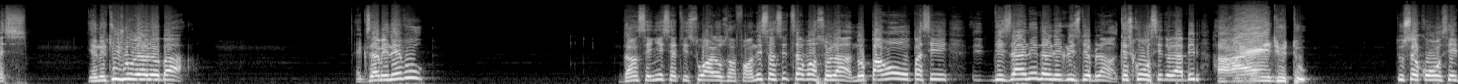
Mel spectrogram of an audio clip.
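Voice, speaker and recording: High-voiced man preaching emphatically. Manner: emphatic, repeats phrases, checks in with "ok?" and "hein?"; shifts from quiet verse reading to loud exhortation. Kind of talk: Bible teaching sermon.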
